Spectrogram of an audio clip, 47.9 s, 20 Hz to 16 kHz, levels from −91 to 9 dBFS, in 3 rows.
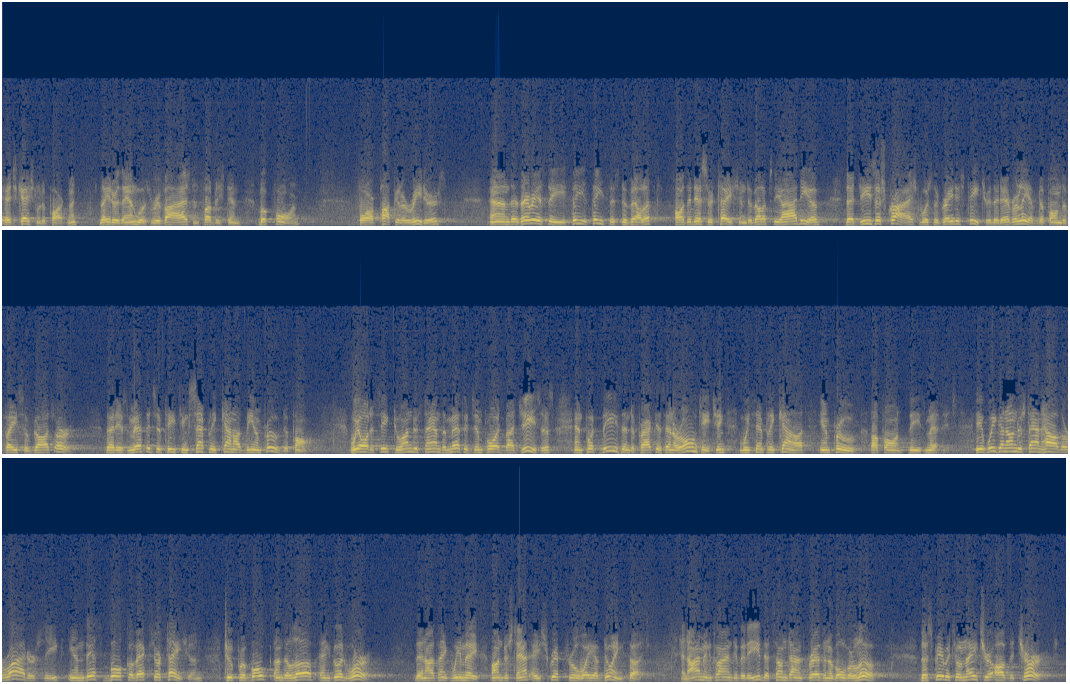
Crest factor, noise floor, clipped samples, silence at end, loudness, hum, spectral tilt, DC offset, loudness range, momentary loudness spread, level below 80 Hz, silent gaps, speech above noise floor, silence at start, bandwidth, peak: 14 dB; -39 dBFS; under 0.1%; 0.05 s; -13 LUFS; none; -6.5 dB/octave; under 0.1%; 2 LU; 6 LU; -58 dBFS; none; 26 dB; 0 s; 10.5 kHz; 0 dBFS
